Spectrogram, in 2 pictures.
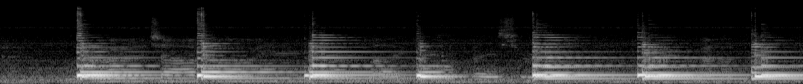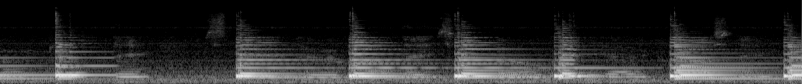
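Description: Ukulele played slowly, one chord about every second, each struck sharply and left to ring and fade, the chords changing as it goes. It starts just under a second in, with a brief pause about nine seconds in.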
